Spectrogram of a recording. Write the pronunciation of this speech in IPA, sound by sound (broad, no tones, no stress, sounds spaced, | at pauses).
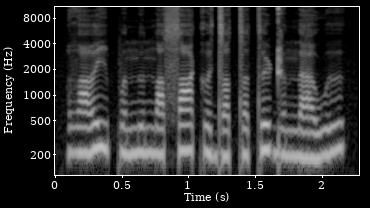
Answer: ðˤ a j i p ɤ n u n a sˤ a k ɤ dʲ a tˤ e t ɯ ɖ ɤ n a w ɯ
